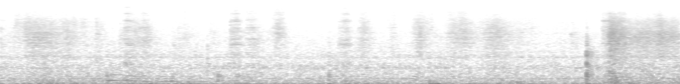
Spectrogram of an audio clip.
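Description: Pencil strokes on paper add spiky detail to an anime character drawing of Kakashi Hatake: close, quick scratchy strokes in irregular bursts, with a few sharper flicks and no voices.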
